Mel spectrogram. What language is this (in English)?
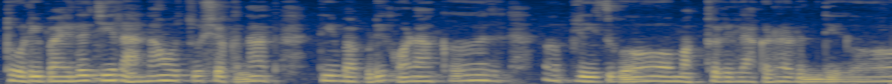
Konkani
